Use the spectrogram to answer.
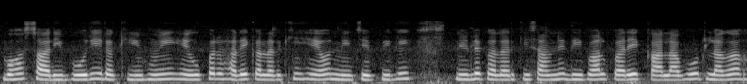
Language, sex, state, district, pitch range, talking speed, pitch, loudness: Hindi, female, Bihar, West Champaran, 220-240 Hz, 185 wpm, 230 Hz, -16 LUFS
